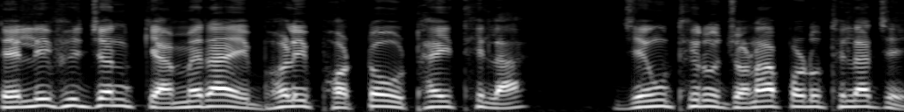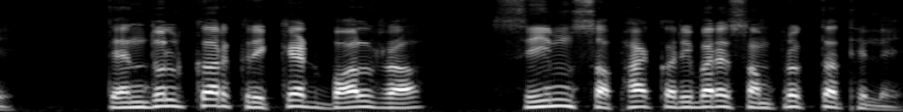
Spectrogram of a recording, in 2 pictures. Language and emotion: Odia, neutral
